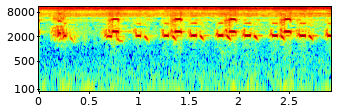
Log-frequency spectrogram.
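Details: Francolin, known as teetar, among bush dwellers in a hunting context. Faint, downslurred chirping notes repeat at a quick, steady pace over a background hiss.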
